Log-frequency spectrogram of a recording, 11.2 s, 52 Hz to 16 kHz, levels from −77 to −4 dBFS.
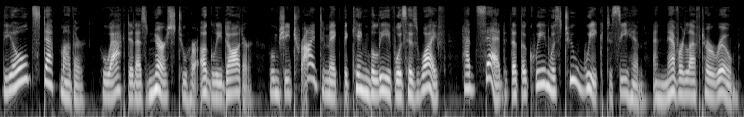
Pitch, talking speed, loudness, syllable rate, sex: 170 Hz, 205 wpm, -21 LUFS, 4.6 syllables/s, female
